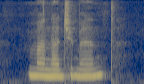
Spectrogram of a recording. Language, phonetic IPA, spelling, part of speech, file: Czech, [ˈmanaɡɛmɛnt], management, noun, Cs-management.ogg
- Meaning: management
